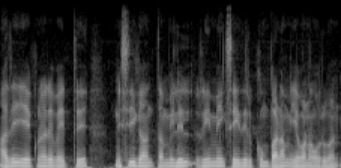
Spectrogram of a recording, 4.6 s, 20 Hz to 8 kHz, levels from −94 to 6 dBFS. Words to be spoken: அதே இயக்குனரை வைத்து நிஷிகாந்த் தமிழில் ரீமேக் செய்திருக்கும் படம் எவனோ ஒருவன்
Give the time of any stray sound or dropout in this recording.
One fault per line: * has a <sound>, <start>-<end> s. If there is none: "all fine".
all fine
